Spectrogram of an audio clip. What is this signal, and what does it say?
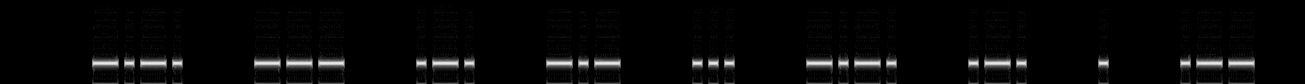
Morse code, heard as a keyed tone, about 15 wpm, spaced as for 8 wpm, 1000 Hz. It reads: CORKSCREW
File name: qotdfiles / 8wpm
